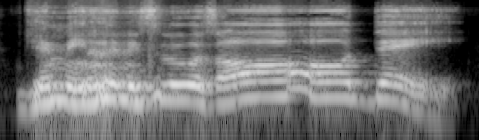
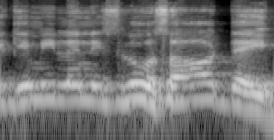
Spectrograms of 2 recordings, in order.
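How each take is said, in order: First: "all day" stretched slowly, louder, with a laugh; laughing emphasis. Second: Said in the usual way. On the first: Real, not acted. Streamer repeating his Lennox Lewis pick, laughing and emphatic. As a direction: lean in and savour "all day".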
